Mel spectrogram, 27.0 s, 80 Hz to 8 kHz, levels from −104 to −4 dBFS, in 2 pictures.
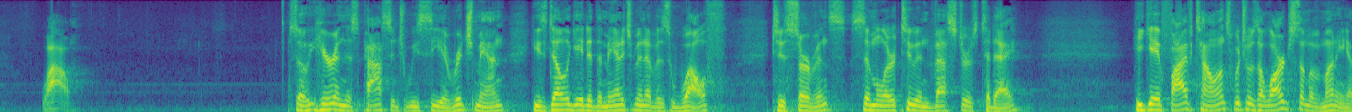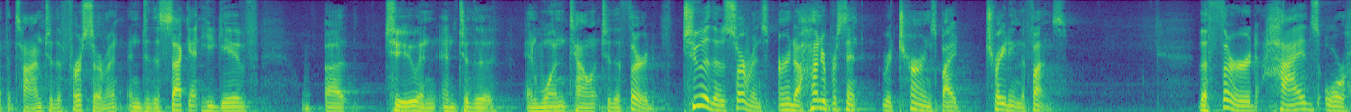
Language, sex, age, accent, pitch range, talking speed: English, male, 50-69, American, 105-135 Hz, 160 wpm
